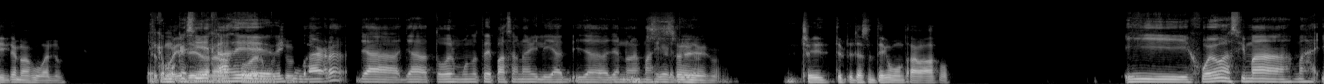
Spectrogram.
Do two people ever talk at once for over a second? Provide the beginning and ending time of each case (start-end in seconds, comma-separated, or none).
1.5-3.0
